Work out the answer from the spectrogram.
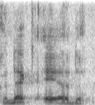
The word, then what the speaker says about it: Connect Ed: You emailed me something about a new program or a program called Connect Ed. I'm putting the emphasis on the last two letters.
